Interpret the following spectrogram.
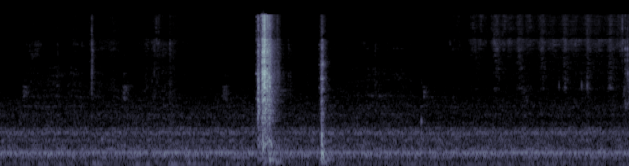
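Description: Two sharp taps of a paintbrush against a ceramic palette during paint mixing: a loud one about two and a half seconds in and a fainter one half a second later, over a faint steady hum.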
